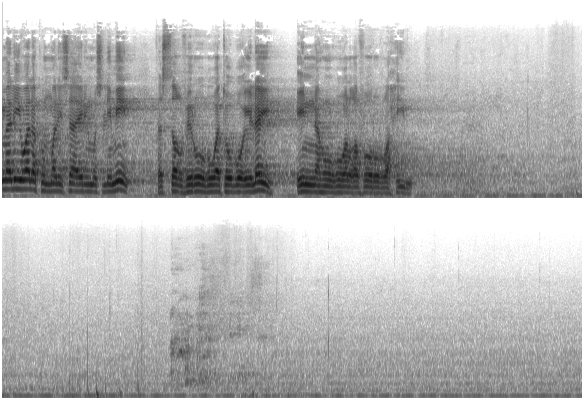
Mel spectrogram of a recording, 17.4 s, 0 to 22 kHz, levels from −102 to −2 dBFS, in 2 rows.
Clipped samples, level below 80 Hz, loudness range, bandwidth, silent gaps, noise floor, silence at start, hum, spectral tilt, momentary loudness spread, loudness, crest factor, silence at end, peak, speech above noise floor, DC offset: under 0.1%; -44 dBFS; 25 LU; 12 kHz; none; -45 dBFS; 0 s; none; -5.5 dB/octave; 25 LU; -17 LUFS; 18 dB; 3.65 s; -4 dBFS; 29 dB; under 0.1%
